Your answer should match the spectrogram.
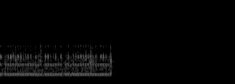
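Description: A steady electronic tone over a telephone line, held for about a second and then cut off, leaving faint line hiss: the call being transferred to another extension.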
